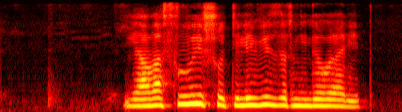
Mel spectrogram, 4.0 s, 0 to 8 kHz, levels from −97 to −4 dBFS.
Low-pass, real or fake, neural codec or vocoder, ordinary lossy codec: 7.2 kHz; fake; codec, 16 kHz, 4 kbps, FreqCodec, smaller model; none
